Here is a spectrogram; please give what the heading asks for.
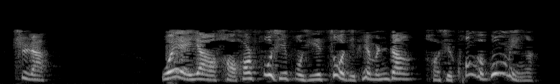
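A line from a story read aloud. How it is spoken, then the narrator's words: Smiling. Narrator (Chinese): 宝玉笑着说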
